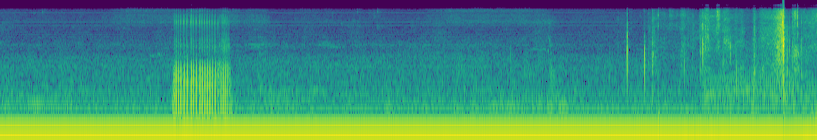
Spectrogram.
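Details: Sleeping dog: a single short, low, rumbling snore, then faint breathing and a few clicks over a steady background hum; snoring.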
